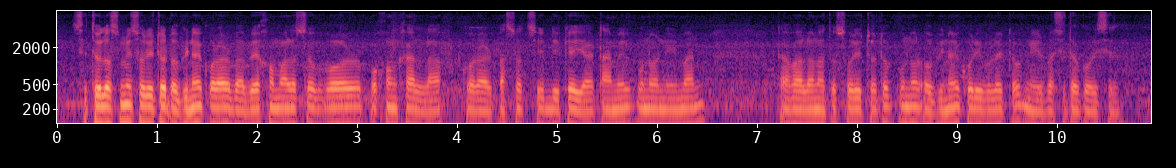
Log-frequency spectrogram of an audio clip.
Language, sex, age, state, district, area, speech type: Assamese, male, 18-30, Assam, Kamrup Metropolitan, rural, read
